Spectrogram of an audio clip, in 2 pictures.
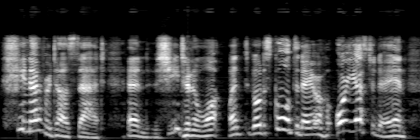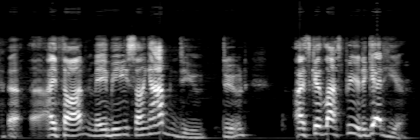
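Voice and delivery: put-on stammering nervous boyfriend, voice climbing; worried teen rambling, cracking upward; anxious teen boyfriend. Bobby panics over his girlfriend.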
